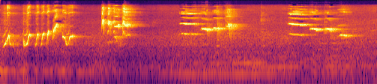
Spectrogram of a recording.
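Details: White-rumped shama shooting 'gacor' 'isian' fill-in phrases: a quick run of rising whistled notes, harsh high chatter, then clear piping notes in pairs, with low hum behind.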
